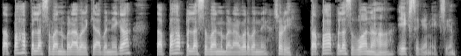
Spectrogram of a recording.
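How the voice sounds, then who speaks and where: A man with a Bihari Hindi accent teaches an exam-prep grammar class online, dictating each phrase slowly and saying it again and again. His voice is mellow and dry, close to the mic. He keeps coaxing his students along. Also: mid-range voice, no echo. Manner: coaxing, calls students "my children".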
